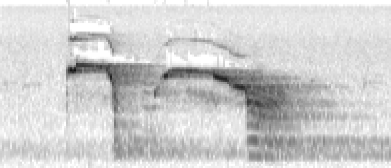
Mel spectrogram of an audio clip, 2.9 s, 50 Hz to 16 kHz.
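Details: Autumn whistles of a male sika deer, Primorsky Krai, Russia, 2021: two piercing high whistles in quick succession, each a sustained shrill tone dropping abruptly at its end, the second longer and tailing off, over a quiet background.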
